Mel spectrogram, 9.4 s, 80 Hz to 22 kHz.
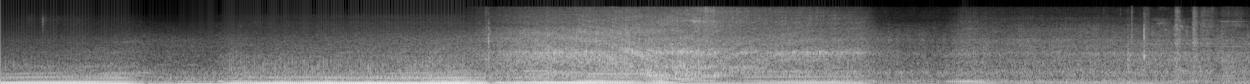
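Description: Land Rover Series 1 engine pulling hard up through the revs, with a short break about a second in like a gear change, then the vehicle driving close past with a rush of tyre and wind noise, its engine note falling and fading as it moves away.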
